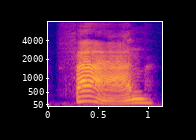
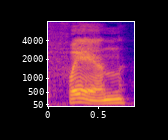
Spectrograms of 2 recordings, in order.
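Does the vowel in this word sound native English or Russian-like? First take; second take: native English; Russian-like. First: The vowel is open, like the vowel in 'cat'. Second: The vowel is closer, like the vowel in 'bed'. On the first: The speaker calls it right. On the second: The speaker calls it wrong.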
